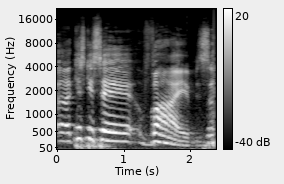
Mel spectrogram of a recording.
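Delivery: put-on slow, high, loud pretentious French accent; hammed-up French accent; mock French accent. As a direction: savour it like a French phrase. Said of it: "You can't be like".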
